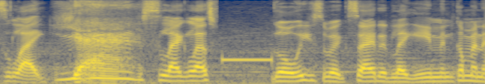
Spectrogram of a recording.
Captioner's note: beep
